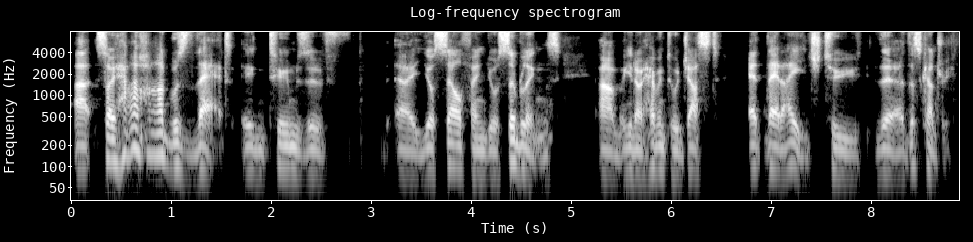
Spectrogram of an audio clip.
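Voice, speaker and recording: A man's voice: low voice, expressive, a little slow, a bit bright, no room sound, studio quality. A man raised in New Zealand interviewing a guest, conversational and probing, adding his own asides.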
